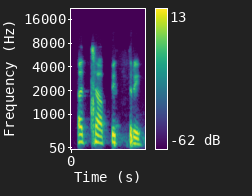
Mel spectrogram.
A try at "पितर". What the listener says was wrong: पितरी से पितर बना, पितरी नहीं बोलिए, पितर पितर। हाँ, पीतर, जैसा आपने संधि तोड़ी थी, अनतिक्रमण किया था, वैसा पितर। तो यहाँ पे जो रा है, इसमें रा प्रकृति वाला है, माने अपने आप वाला रा है।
